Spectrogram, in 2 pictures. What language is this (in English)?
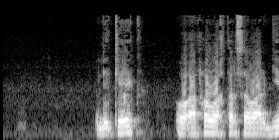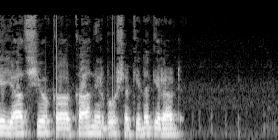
Ormuri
